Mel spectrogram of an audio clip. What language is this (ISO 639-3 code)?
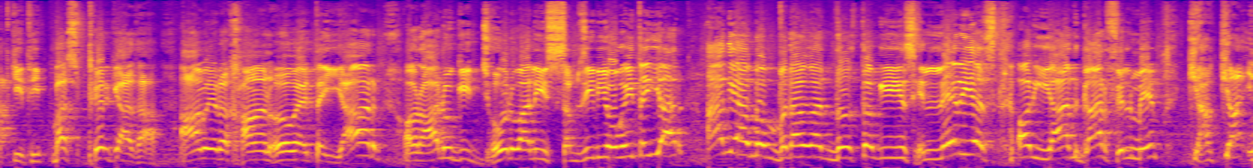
hin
